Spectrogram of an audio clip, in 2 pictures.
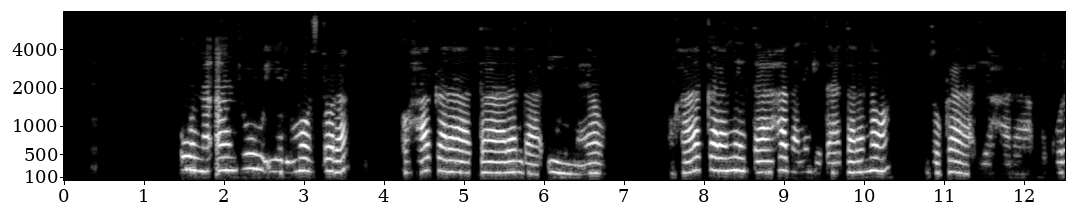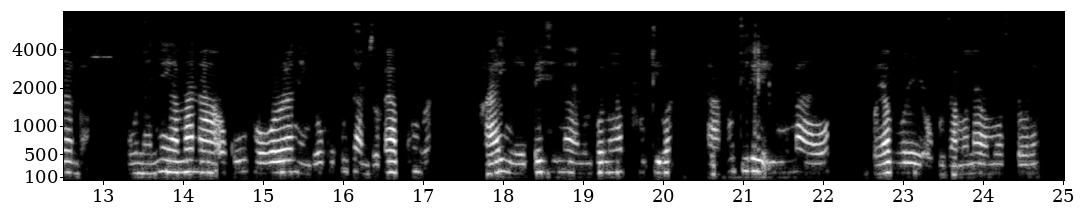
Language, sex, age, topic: Oshiwambo, female, 25-35, finance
